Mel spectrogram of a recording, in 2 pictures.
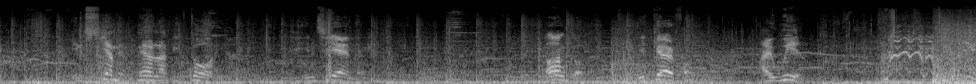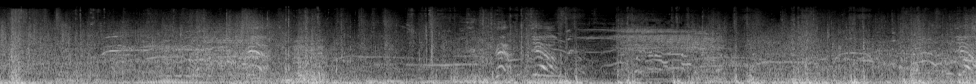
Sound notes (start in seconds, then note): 8.8 horse neigh; 15.2 people screaming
